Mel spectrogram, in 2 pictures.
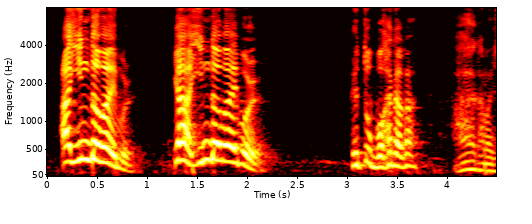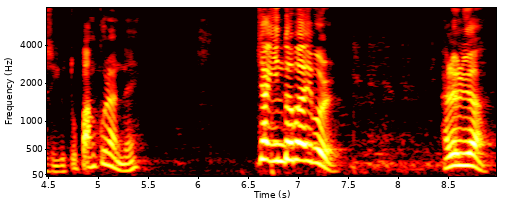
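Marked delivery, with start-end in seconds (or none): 0.1-2.2 calling out loud and high; a voice shouting to get his attention. Retold or imitated. God calls out his name. 4.0-5.4 muttered aside. Retold or imitated. God muttering to himself. 6.6-7.4 calling out. Retold or imitated. God calls out again.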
